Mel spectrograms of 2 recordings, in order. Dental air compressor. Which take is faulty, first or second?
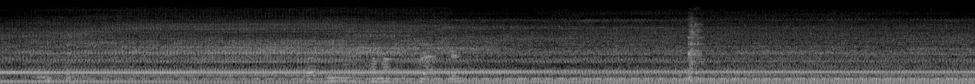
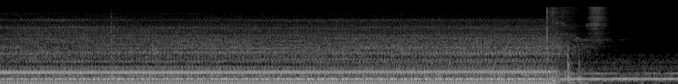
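first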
